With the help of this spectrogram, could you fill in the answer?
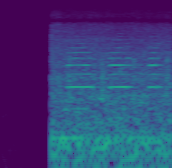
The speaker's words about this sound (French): Et sur leur trajet en direction de Paris, les agriculteurs ont pu constater le soutien des Français. Klaxon, applaudissements, le soutien populaire est grand, de quoi conforter les agriculteurs dans leurs revendications.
